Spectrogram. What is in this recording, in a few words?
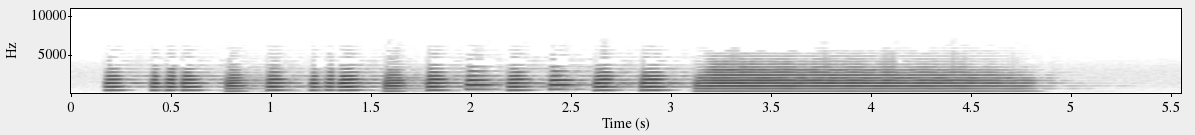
Bugle Call Mail Call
